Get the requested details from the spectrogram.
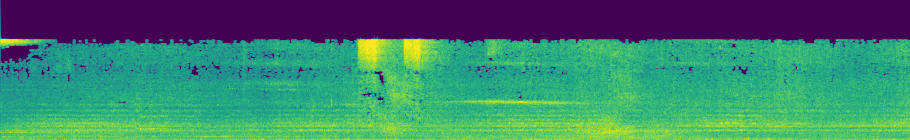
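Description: A passenger train rolls steadily past, its wheels rumbling and clattering on the rails.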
